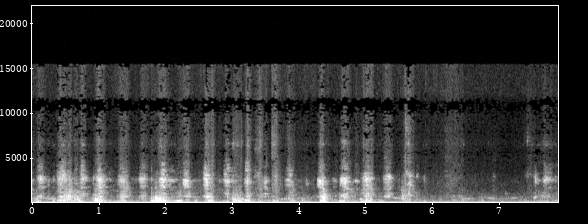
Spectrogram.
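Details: Dog excited while playing with a ball, panting rapidly in quick, steady breaths about three per second, with some soft whimpering and a faint voice in a small space.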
